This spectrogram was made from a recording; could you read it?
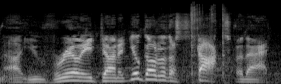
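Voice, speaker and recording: A man playing a stern, gruff medieval captain who drills a recruit with clipped commands in a video game. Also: fairly high pitch, sing-song, moderate pace, sharp tone, a little hiss or hum, heavily acted. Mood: scornful, stern. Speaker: combat trainer, captain of the guard. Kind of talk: video game cutscene acting. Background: background music.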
